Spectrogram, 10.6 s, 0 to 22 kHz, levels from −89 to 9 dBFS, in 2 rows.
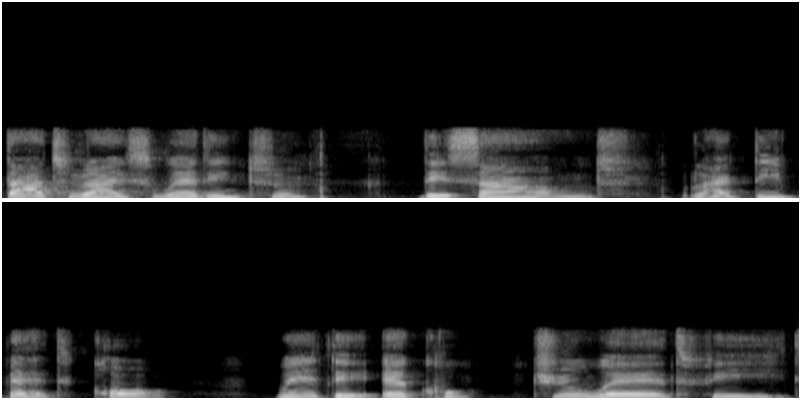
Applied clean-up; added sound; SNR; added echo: neural mask model DeepFilterNet 3.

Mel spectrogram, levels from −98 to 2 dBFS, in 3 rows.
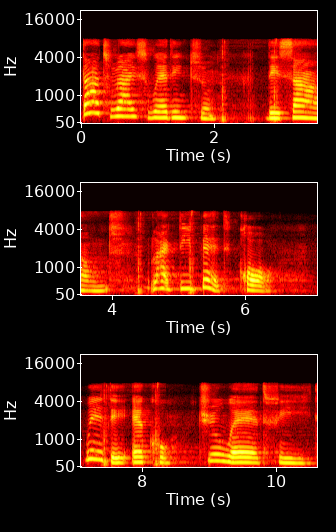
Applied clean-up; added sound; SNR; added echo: none; Drip; 18 dB; reverberation time 0.6 s.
